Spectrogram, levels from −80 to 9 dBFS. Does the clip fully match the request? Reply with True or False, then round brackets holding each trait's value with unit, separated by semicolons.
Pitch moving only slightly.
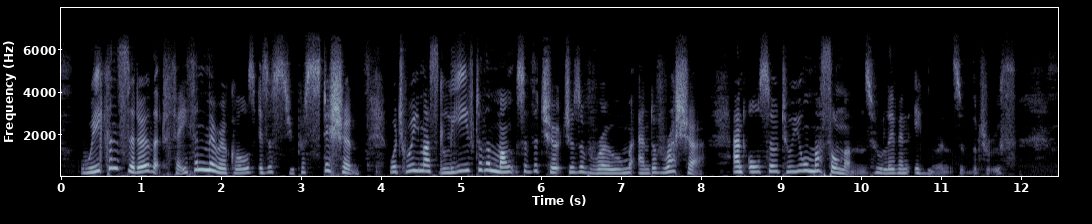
False (5.4 semitones)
